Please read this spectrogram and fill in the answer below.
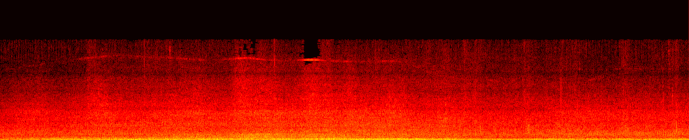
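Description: Steady road traffic noise from cars on the street beside the park, with one vehicle's engine hum swelling around the middle.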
